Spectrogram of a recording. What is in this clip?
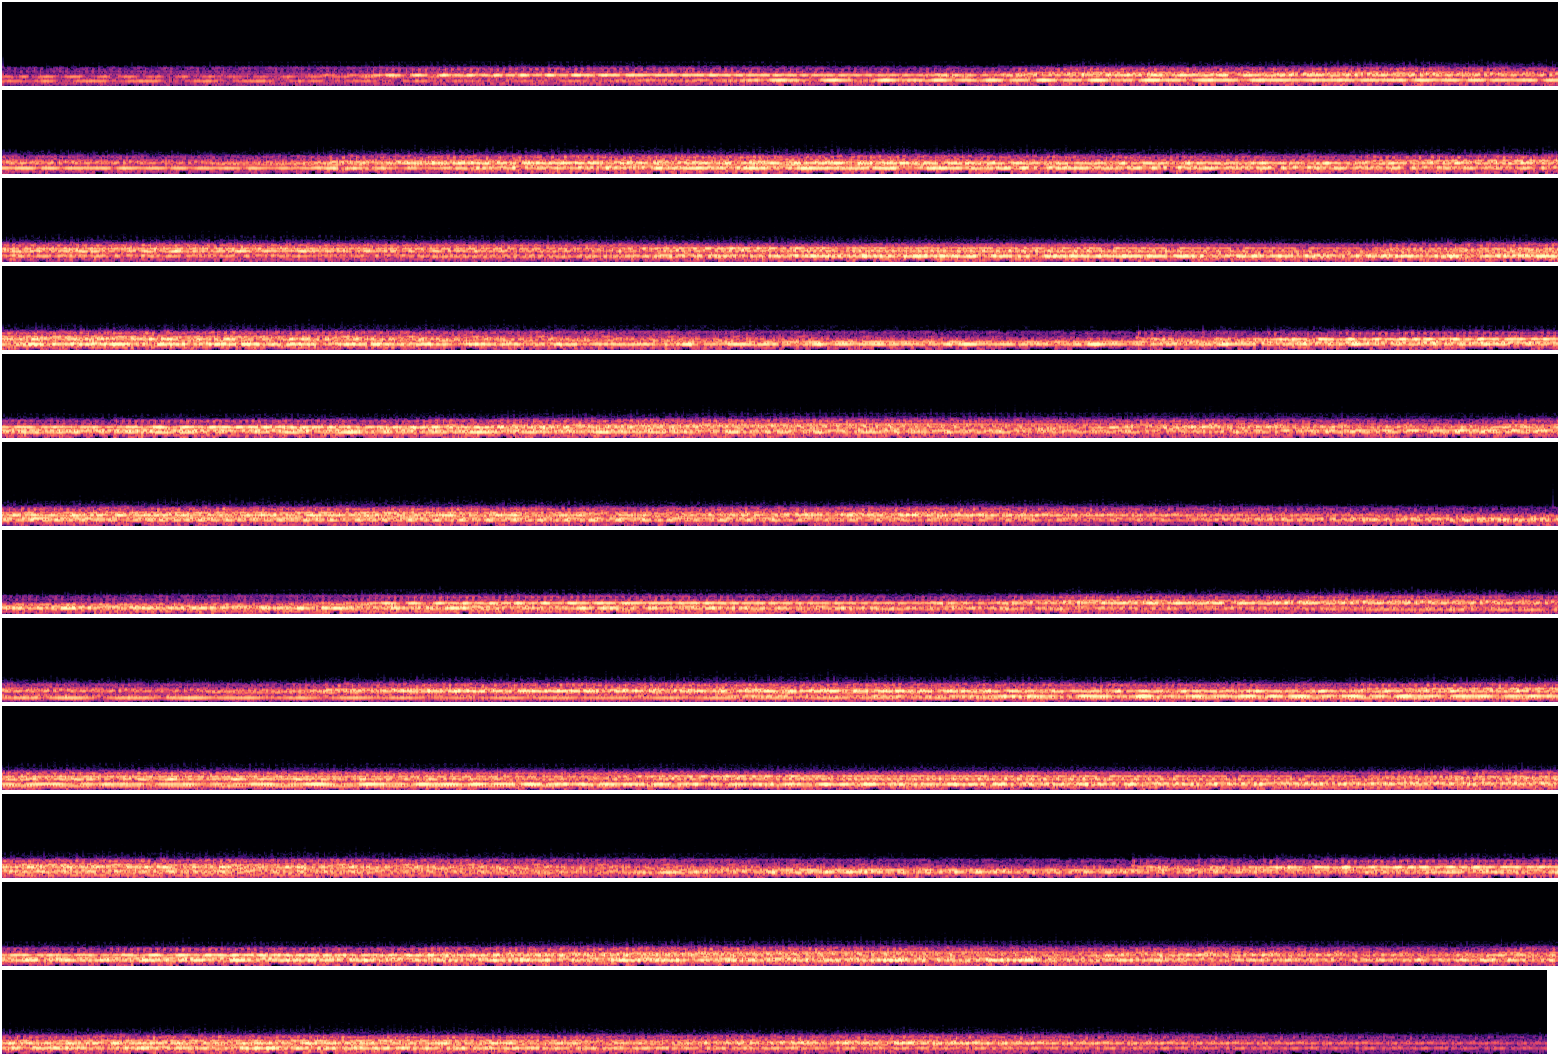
No Longer
Here is a creepy graveyard-like atmosphere sound for any kind of horror videogame. It goes well with crow sounds.
Amb, Ambiance, Ambience, Atmosphere, Creepy, Ghost, Horror, Scary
